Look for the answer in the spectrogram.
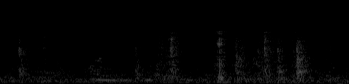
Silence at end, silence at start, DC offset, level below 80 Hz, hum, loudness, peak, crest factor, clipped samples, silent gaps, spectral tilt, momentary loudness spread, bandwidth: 0 s; 0 s; under 0.1%; -78 dBFS; none; -58 LUFS; -36 dBFS; 24 dB; under 0.1%; none; -2.5 dB/octave; 8 LU; 5.4 kHz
